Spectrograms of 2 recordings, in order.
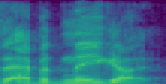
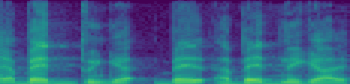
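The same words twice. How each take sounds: First: The name is said in a plain, unblocked voice. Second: The name is said with a blocked, nasal voice. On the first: The speaker calls it right. "an alternative way of pronouncing it was" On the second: The speaker calls it wrong. "trying to block my nose and say Abednego"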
